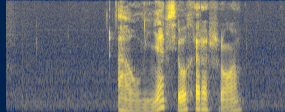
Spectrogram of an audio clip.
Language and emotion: Russian, positive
